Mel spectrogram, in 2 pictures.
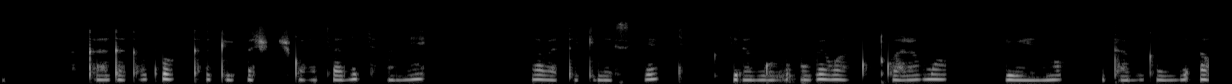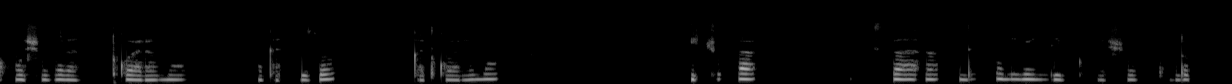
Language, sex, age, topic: Kinyarwanda, female, 18-24, health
